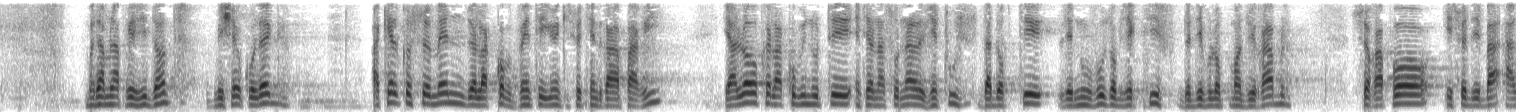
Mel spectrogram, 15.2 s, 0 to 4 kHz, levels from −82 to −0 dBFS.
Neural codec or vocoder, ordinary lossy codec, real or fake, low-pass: none; none; real; 3.6 kHz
